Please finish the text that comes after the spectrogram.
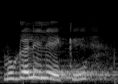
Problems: constant background noise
